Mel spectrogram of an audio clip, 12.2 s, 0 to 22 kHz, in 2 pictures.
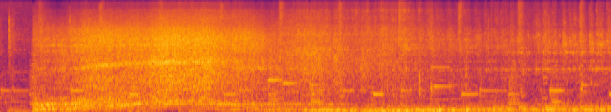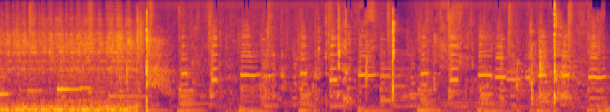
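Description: A 1970 Dodge Challenger's engine revs loudly and rises while driving, a close, roaring drone that eases off into lower, rougher rumble and rattles.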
